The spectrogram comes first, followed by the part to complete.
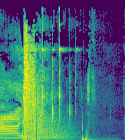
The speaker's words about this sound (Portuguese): Você atirou na minha amiga, seu malvado.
